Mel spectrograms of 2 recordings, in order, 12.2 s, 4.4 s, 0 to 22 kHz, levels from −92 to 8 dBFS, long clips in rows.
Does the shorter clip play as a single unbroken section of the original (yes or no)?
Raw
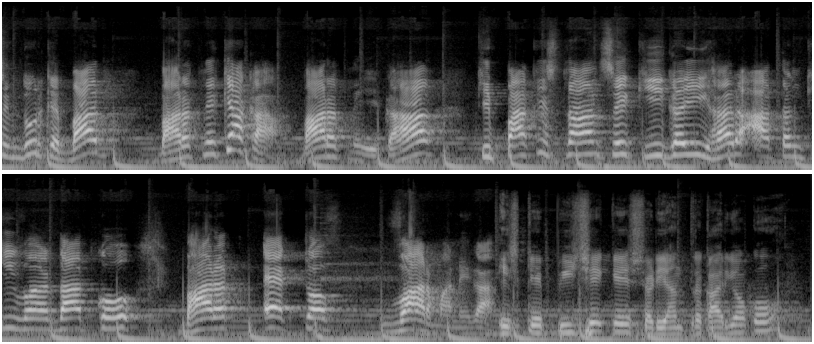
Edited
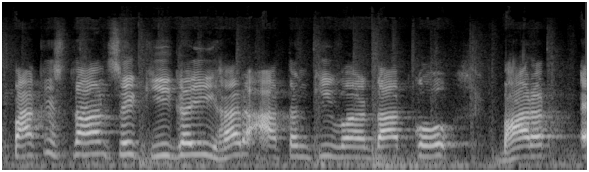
yes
